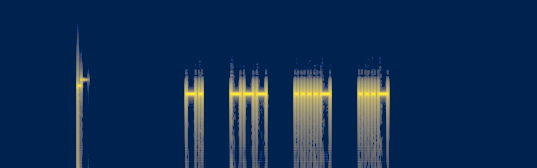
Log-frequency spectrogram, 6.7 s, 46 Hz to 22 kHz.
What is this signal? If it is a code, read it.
Morse code, heard as a keyed tone, about 29 wpm, spaced as for 17 wpm, 700 Hz. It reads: NO4V
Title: USA Call Signs - 4 Characters - 3x Character Spacing - 30wpm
